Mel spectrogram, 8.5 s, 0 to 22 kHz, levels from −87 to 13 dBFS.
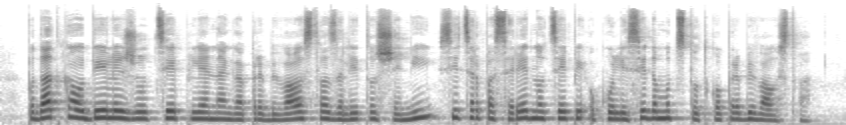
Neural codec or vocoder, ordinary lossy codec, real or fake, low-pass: codec, 44.1 kHz, 7.8 kbps, Pupu-Codec; MP3, 96 kbps; fake; 19.8 kHz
